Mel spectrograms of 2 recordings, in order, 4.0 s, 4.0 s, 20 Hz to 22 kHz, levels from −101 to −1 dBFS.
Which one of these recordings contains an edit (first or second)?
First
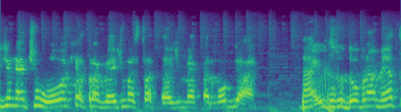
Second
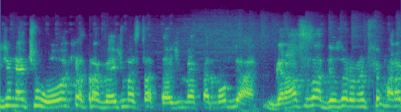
second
